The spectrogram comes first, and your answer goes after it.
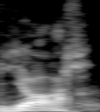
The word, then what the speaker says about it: yacht: if you think about the word yacht and how it's spelled y-a-c-h-d it's not spelled how it sounds so when we look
